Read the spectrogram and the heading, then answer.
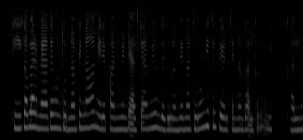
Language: Punjabi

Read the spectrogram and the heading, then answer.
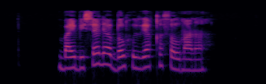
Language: Bashkir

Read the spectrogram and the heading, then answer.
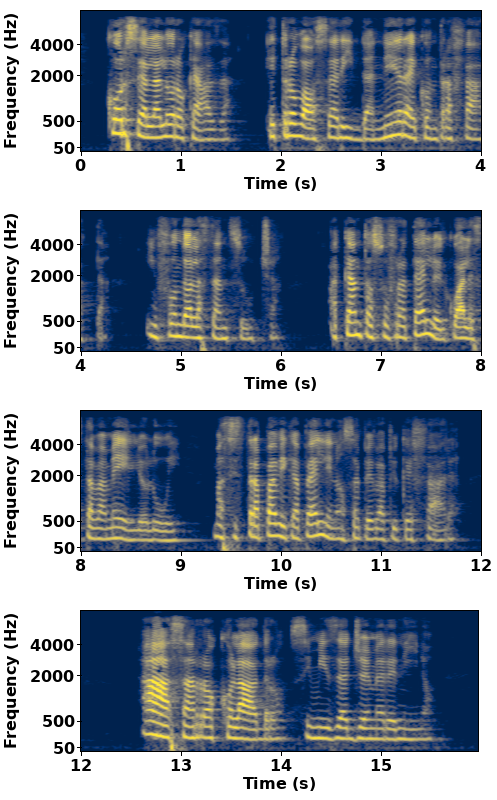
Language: Italian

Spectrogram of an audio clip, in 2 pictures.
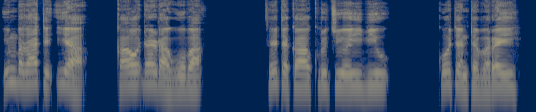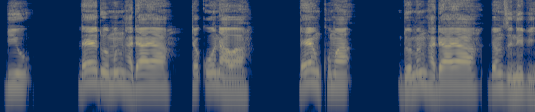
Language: Hausa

